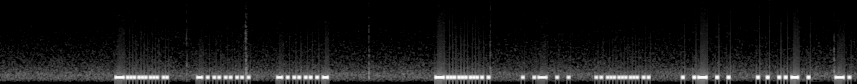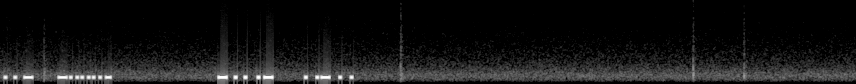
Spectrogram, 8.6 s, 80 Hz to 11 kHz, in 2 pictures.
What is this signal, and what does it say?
Hellschreiber (Feld-Hell, 122.5 baud), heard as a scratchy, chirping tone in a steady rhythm, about 1000 Hz, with static crashes. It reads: BCO ETSTJWD MT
